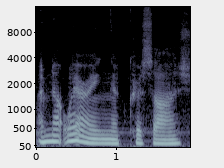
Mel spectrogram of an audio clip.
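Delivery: muttered under breath. Voicing the girl as a player walks away: muttered under her breath. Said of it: "under her breath, just barely enough for you to hear".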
